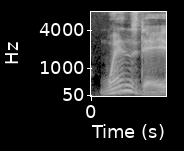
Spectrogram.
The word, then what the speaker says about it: Wednesday: the word morphed into Wednesday is just one example of words like February where letters appear in a word spelling but not in its pronunciation The Curious Case of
